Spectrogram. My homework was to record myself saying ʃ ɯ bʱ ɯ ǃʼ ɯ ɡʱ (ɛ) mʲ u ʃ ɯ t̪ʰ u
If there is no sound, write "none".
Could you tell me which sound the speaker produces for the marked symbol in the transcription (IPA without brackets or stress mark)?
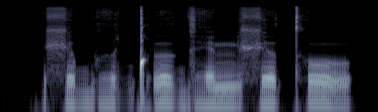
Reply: e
